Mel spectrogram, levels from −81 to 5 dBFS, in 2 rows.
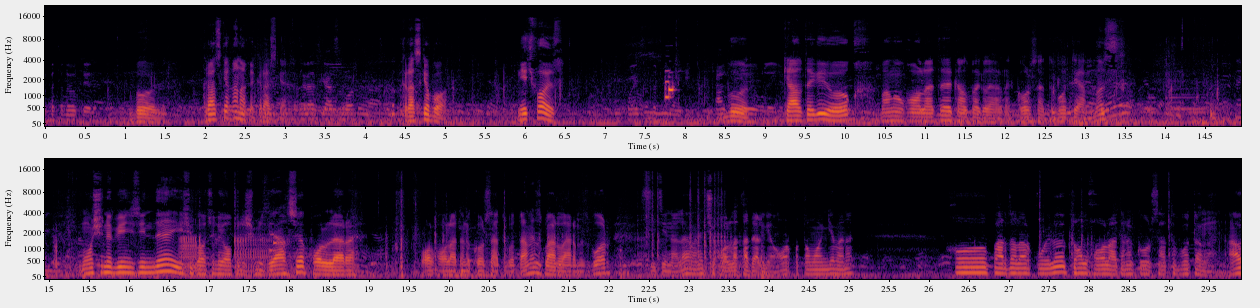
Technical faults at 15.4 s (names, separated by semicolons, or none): gap between chunks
